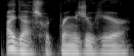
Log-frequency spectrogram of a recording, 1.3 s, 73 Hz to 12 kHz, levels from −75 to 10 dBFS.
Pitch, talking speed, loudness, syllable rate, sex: 95 Hz, 265 wpm, -18 LUFS, 5.7 syllables/s, male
